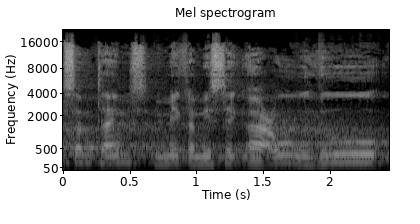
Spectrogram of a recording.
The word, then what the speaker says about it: أعوذ: A'udhu. We end up stretching a pesh. So it's just a quick dhu.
